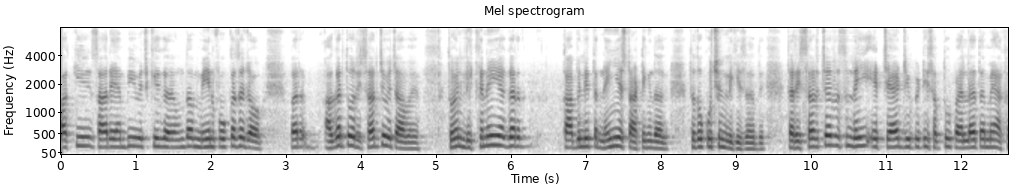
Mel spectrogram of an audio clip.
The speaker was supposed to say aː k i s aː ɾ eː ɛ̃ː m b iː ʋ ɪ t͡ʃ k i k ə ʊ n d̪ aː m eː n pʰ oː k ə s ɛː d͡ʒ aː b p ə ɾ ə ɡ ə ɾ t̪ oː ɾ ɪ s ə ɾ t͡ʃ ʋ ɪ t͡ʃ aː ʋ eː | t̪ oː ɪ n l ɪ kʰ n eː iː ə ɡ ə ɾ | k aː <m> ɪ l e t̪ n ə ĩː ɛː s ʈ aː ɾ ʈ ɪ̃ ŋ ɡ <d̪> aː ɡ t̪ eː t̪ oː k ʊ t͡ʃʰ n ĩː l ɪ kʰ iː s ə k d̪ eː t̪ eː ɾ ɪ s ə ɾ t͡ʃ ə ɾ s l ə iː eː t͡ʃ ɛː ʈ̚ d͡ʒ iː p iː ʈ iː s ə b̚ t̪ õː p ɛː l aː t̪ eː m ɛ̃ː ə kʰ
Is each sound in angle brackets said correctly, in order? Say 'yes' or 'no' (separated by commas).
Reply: no, yes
